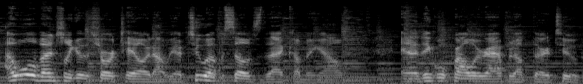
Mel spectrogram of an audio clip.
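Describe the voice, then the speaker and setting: Bright-voiced man, informal vlogger. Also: medium pitch, fast, soft background music. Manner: informal, folksy, says y'all. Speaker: YouTube channel host. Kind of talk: casual unscripted channel update to viewers.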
